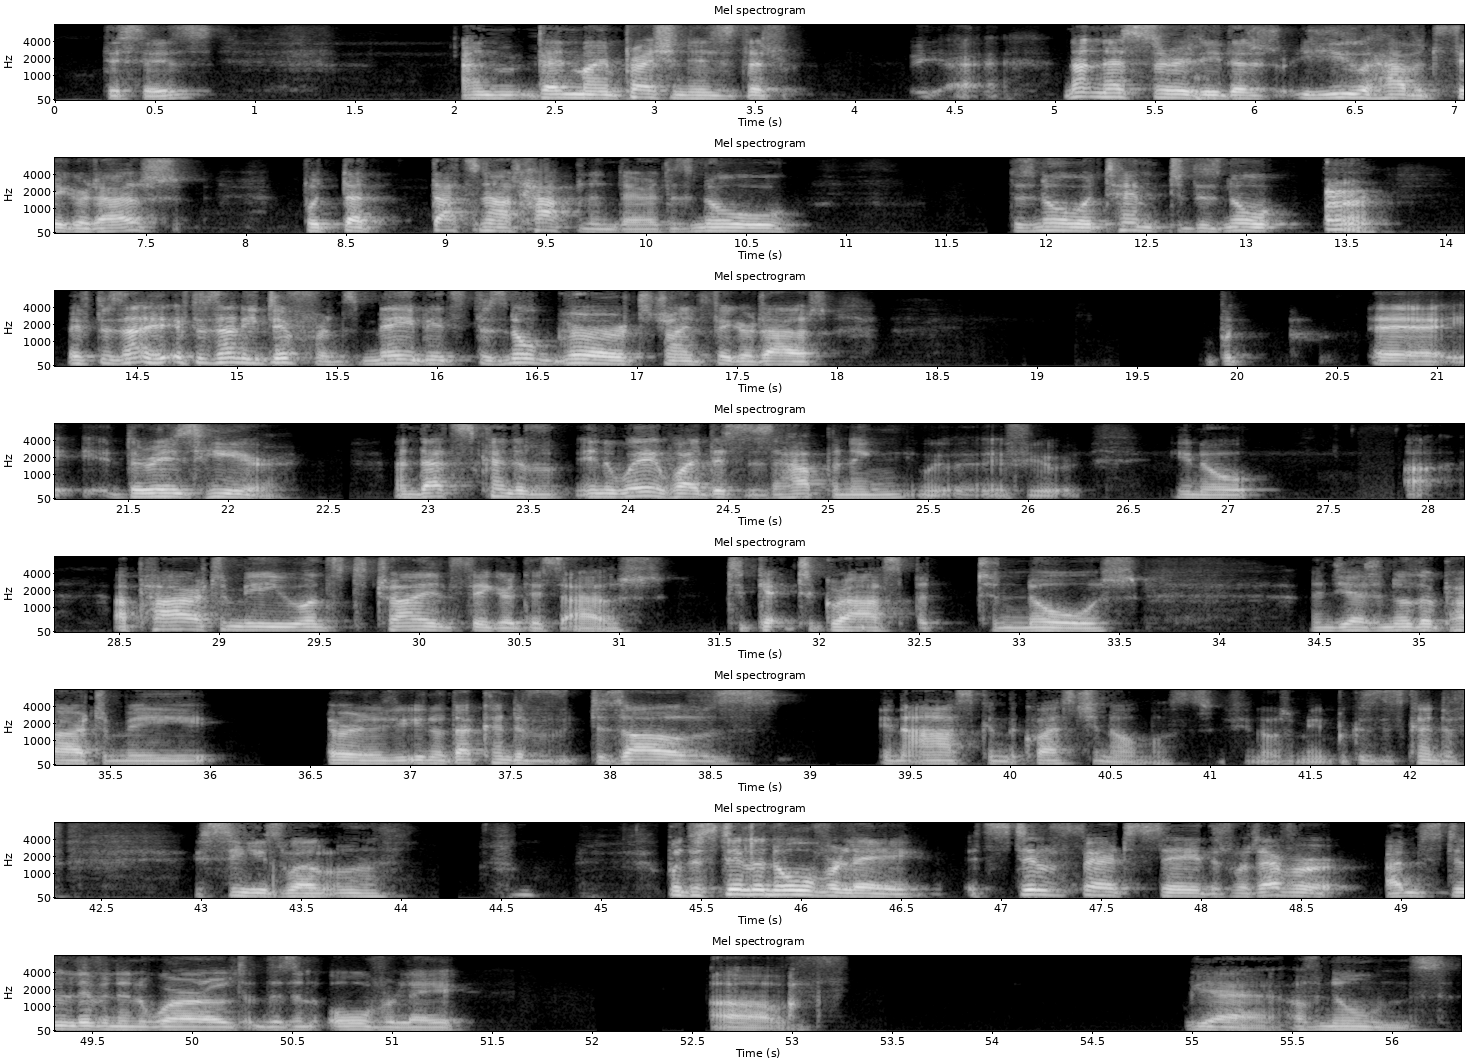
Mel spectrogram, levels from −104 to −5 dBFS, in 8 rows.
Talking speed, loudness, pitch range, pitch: 155 wpm, -27 LUFS, 110-135 Hz, 120 Hz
